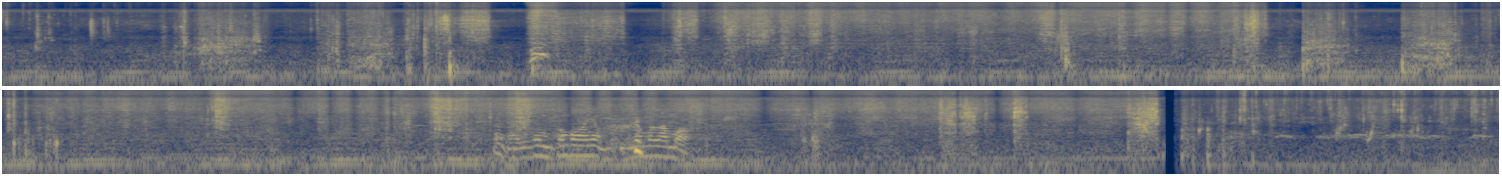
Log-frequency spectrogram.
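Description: Plastering tool scraping and rubbing over a cement-plastered wall in repeated, uneven strokes.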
